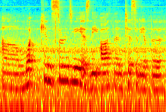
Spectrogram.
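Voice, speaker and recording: Female teacher, lowish voice, informal remarks to a group, distant pickup. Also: moderate pace. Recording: noisy room, distant mic.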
